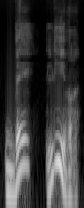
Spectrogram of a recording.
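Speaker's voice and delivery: "دي ليفغ" said slowly with de; slow model pronunciation. Shown as a demonstration. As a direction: draw out "دي ليفغ" for the class. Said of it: "عندها هاد أو إس".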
